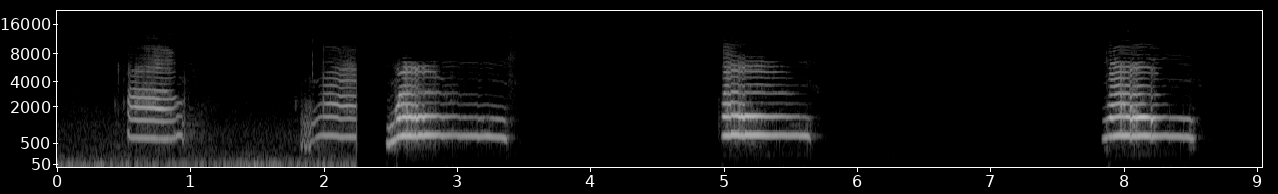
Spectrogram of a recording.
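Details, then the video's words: House cat meowing repeatedly, five or so short harmonic calls with a slight downward bend, spaced two to three seconds apart in an otherwise silent indoor setting. "Realistic and relaxing cat sounds"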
